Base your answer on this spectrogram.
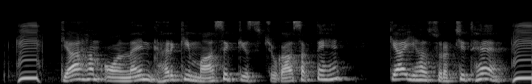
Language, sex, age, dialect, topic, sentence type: Hindi, male, 25-30, Garhwali, banking, question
